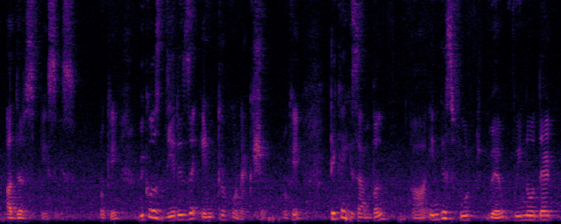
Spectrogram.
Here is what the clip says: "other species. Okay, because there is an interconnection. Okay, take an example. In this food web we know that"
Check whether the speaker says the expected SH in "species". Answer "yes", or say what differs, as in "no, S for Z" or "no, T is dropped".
no, S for SH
